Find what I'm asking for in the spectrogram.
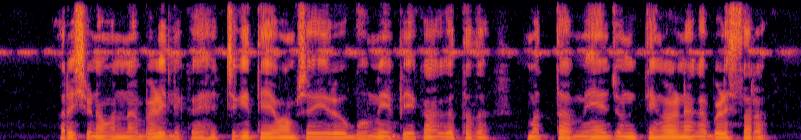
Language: Kannada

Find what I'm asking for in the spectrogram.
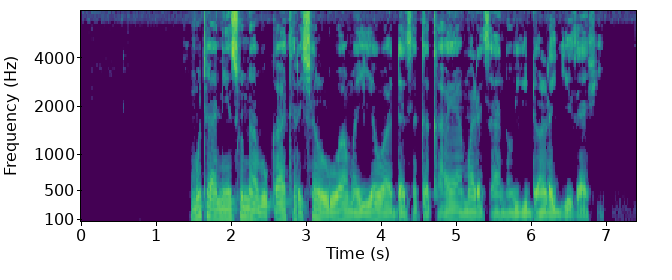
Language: Hausa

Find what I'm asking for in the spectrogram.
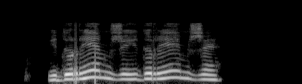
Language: Mari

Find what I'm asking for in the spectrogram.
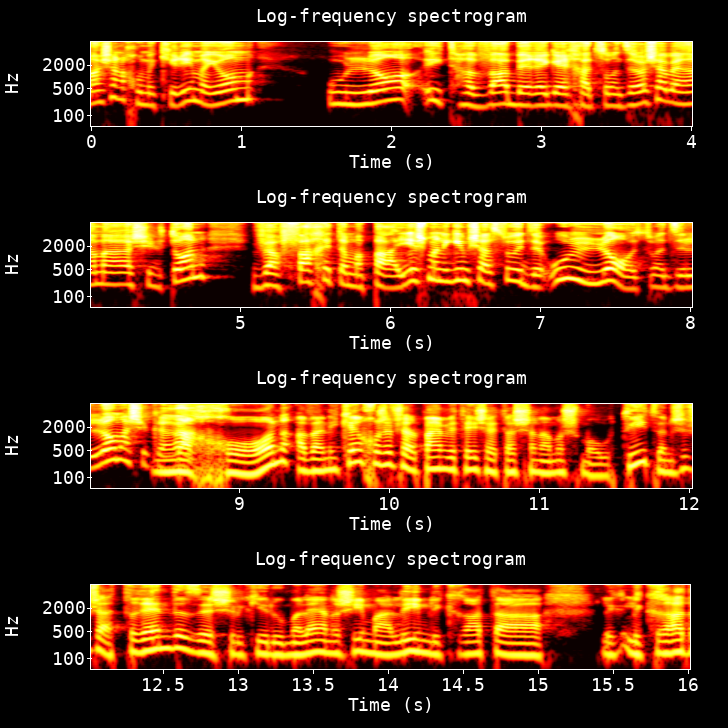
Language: Hebrew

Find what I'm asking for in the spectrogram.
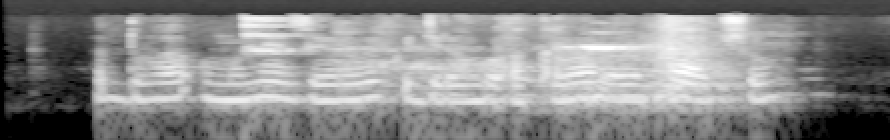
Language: Kinyarwanda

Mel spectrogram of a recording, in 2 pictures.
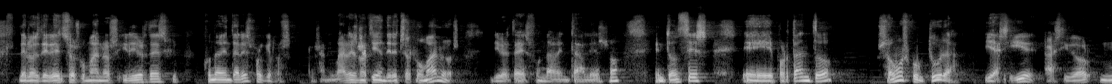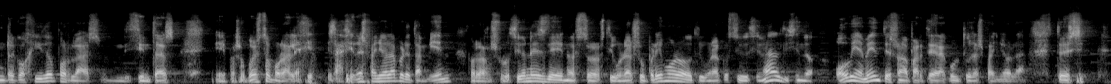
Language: Spanish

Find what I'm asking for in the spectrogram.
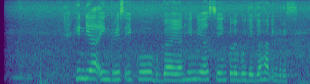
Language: Javanese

